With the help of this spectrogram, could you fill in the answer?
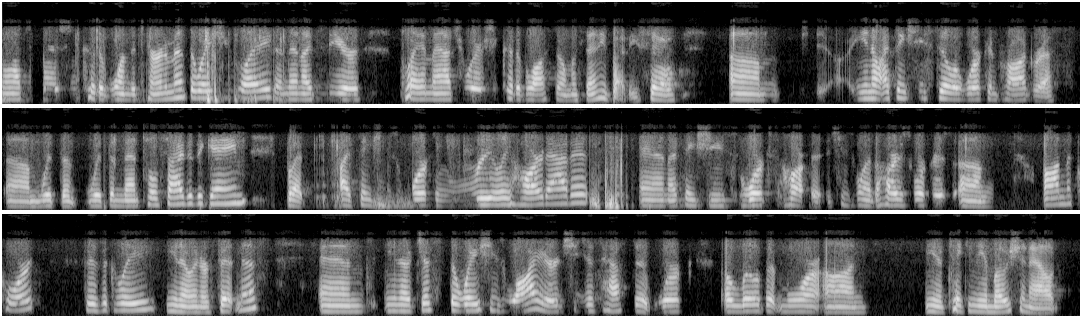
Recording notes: Wimbledon Conference Call.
